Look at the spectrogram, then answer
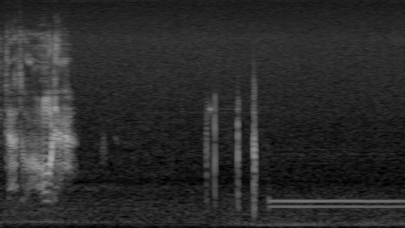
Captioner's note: click, dial tone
